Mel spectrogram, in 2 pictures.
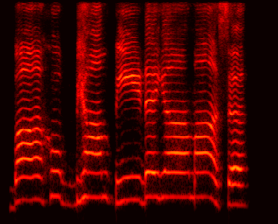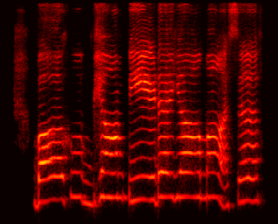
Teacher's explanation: bahubhyam bha is a mahaprana, charanabhyam again bha is a mahaprana · and then bahubhyam bha is a mahaprana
